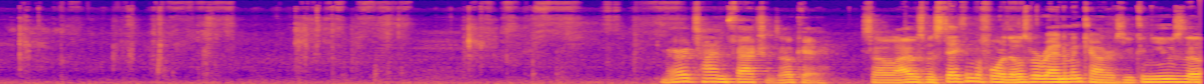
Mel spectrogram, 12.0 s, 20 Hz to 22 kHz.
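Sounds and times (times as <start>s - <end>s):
paper pages rustling: 0.0s - 6.7s.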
